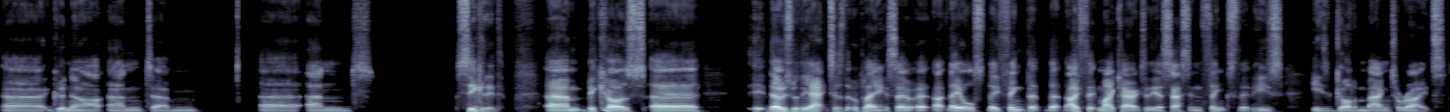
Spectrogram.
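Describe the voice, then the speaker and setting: A man's voice: on the low side, measured pace, a bit bright, dry recording, clean studio sound. A man speaking casually as an interview guest, hesitant, trailing off and self-deprecating. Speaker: voice actor guest.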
